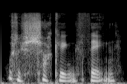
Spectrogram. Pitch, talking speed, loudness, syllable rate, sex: 180 Hz, 190 wpm, -16 LUFS, 4.7 syllables/s, female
